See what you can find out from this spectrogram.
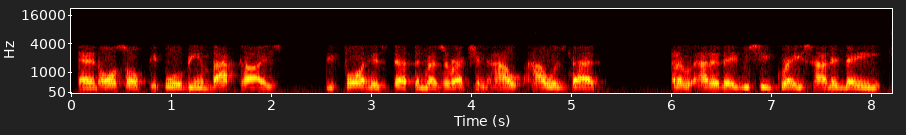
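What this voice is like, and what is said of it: New Jersey accent. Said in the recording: “I love your accent... there's nothing like a New Jersey accent”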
